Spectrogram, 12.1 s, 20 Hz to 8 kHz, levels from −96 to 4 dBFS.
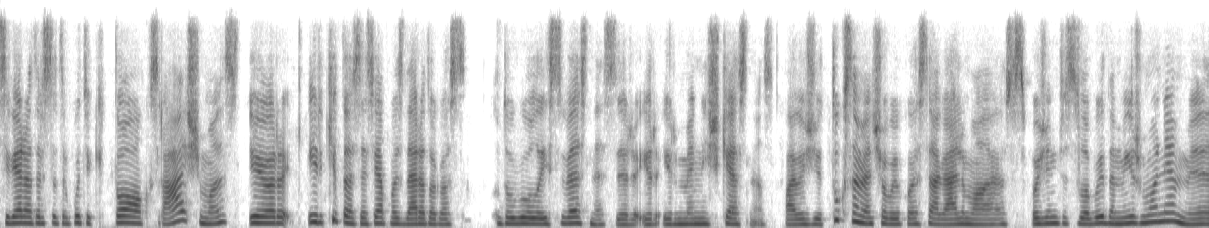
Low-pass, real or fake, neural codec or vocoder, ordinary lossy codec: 7.2 kHz; fake; codec, 16 kHz, 4.8 kbps, FACodec; Opus, 64 kbps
